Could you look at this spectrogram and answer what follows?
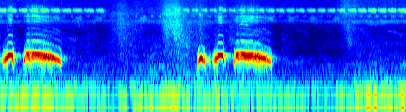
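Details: Female spotted dove calling a male, used as a lure: the tail of one long coo, a short hiss, then a full phrase of two short coos and a long falling coo.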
